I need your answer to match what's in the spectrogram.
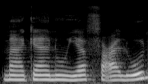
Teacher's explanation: fa is going to have humps. So it is going to have a little bit of air come out when you say it. And then when we stop here, this will be a 4-count mad.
